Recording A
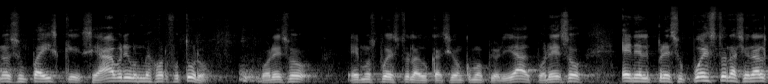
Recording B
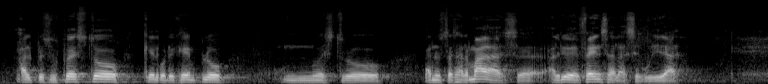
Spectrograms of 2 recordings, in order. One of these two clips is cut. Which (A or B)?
B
